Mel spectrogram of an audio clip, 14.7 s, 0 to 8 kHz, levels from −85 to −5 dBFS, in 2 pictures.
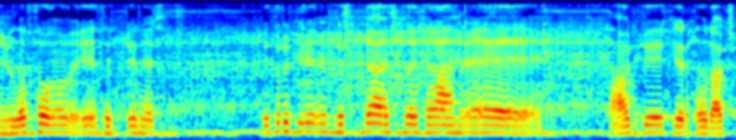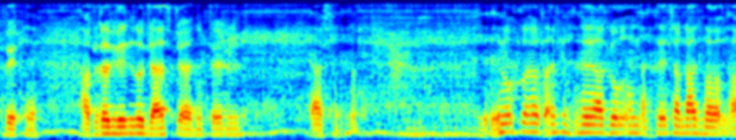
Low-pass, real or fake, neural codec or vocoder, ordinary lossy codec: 7.2 kHz; fake; autoencoder, 22.05 kHz, a latent of 192 numbers a frame, VITS, trained on one speaker; none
